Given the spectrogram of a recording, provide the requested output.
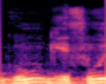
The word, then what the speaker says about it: gung fu: o mesmo significado porém quando escrita com g a palavra faz referência a pronúncia em cantonese quando se usa o cá a forma mais conhecida é indicativo da pronúncia e guardar em sete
